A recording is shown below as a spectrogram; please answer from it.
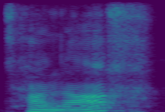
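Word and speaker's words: תנ״ך: to as tanach so the three letters there is an abbreviation uh pronounced tanaf and so when you say bible in hebrew you're saying tanach that's the jewish bible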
